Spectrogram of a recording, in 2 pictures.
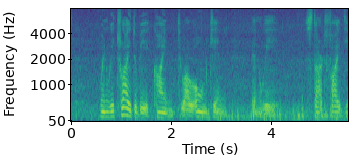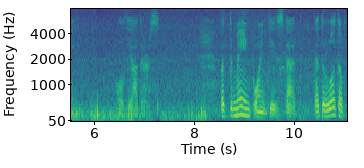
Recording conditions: outdoors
